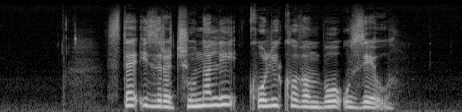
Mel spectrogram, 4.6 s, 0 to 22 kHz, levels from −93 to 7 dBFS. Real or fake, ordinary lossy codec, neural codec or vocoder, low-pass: fake; none; vocoder, 44.1 kHz, 128 mel bands, Pupu-Vocoder; 19.8 kHz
